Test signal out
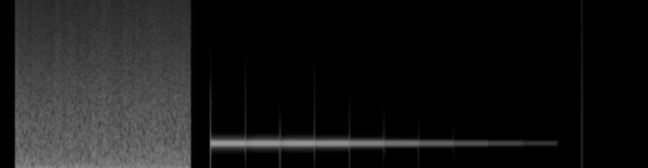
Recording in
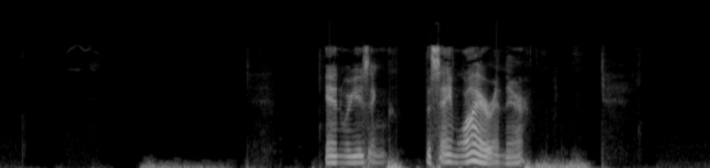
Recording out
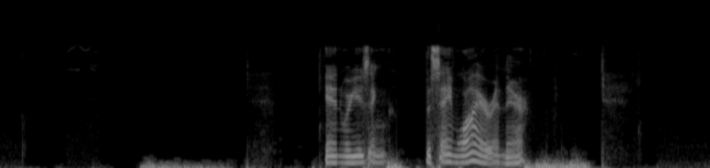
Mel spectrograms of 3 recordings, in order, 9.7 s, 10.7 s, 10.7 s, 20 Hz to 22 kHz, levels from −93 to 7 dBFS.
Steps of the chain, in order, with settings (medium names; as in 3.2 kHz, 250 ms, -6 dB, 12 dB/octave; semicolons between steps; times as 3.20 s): treble shelf 3.1 kHz -7 dB; compression 8:1, threshold -36 dBFS; trim +1.5 dB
